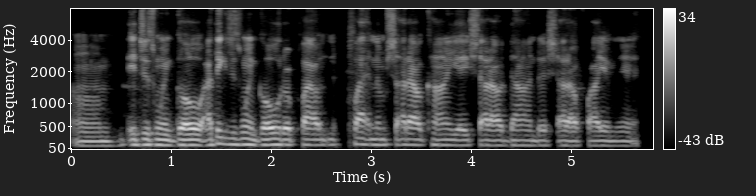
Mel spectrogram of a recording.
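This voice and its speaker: A man's voice: lowish voice, flat delivery, a little fast. A man from Chicago with an American accent chatting casually and slangily as a podcast guest. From Chicago, USA. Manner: slangy, keeps giving shout-outs.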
